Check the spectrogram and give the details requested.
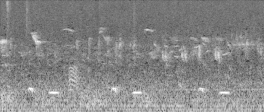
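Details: At RSPB Ham Wall Nature Reserve, Somerset, UK, a Common cuckoo repeats its two-note falling cu-coo three times, evenly spaced, over light birdsong and outdoor ambience.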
